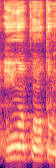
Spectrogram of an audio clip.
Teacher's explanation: نون کی آواز کو ناک میں چھپا کر ایک الف کی مقدار کھینچ کر پڑھیں گے. کنتم کے نون میں بھی اخفا ہو رہا ہے.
